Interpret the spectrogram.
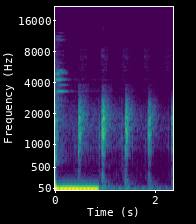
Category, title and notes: Sound effects > Electronic / Design
Impact Percs with Bass and fx-023
bash, bass, brooding, cinamatic, combination, crunch, deep, explode, explosion, foreboding, fx, hit, impact, looming, low, mulit, ominous, oneshot, perc, percussion, sfx, smash, theatrical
